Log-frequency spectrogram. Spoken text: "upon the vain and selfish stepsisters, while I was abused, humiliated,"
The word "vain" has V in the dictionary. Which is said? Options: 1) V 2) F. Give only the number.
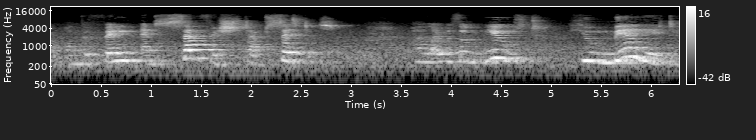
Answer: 2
